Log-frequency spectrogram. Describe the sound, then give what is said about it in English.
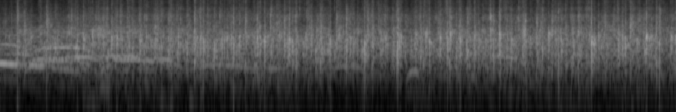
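Applause and cheering from a live comedy club audience at the Comedy Cellar: a few whoops at the start, then dense, steady clapping that holds throughout. “Ladies and gentlemen, please put your hands together and make some noise for Professor Glenn Loury.”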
